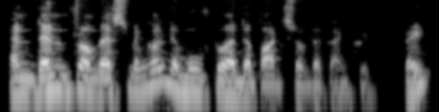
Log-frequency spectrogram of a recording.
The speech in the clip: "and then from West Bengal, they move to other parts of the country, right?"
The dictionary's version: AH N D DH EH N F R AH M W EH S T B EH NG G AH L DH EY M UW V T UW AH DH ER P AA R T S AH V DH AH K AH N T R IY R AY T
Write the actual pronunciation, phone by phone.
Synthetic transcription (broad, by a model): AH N D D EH N F R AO M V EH S T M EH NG G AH L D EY M UW V T UW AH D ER P AA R T S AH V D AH K AH N T R IY R AY T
